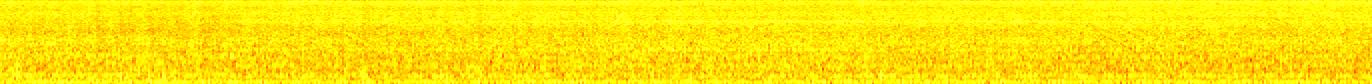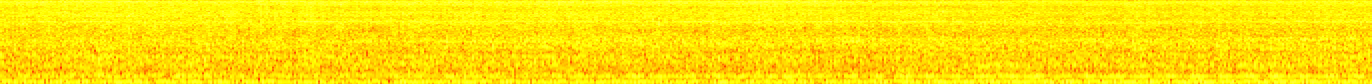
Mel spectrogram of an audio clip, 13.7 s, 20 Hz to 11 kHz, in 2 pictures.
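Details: 1975 Cadillac Fleetwood V8 idling with valve covers off after about 5 minutes of running, monitoring oil coming up to the top end; steady, even deep rumble with no knocks or misses; normal idle, though oil seeps over onto the headers causing smoke.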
